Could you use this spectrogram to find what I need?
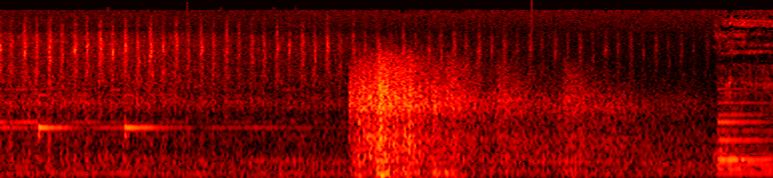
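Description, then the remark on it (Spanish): A deep rumble swells up suddenly partway through, rolling and crackling like thunder, then fades back into a steady, droning background with no voices. “Trueno azul, brillo en el cielo.”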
